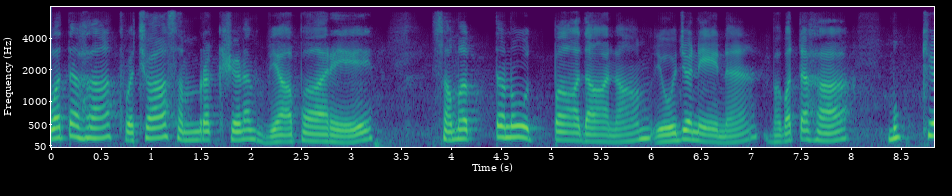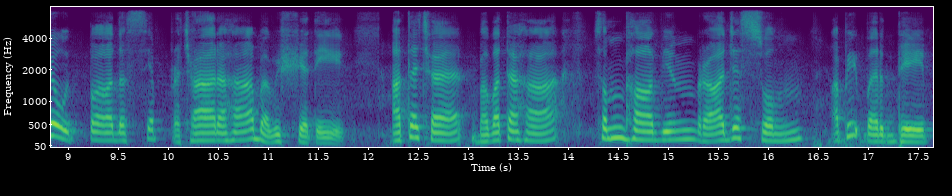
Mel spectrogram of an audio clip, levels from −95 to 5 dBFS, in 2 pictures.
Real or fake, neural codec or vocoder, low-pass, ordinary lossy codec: fake; codec, 16 kHz, 2 kbps, X-Codec, HuBERT features, trained on LibriSpeech; 7.2 kHz; none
